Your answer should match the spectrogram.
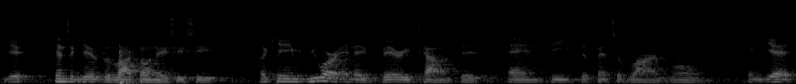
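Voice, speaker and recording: Man with a flat low voice, echoey room. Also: normal speed, a little hiss or hum. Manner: long-winded, winding phrasing. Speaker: sports reporter. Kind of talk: asking a long question at a press conference. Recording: echoey press room from off-mic.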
